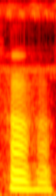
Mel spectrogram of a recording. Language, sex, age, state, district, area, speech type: Odia, male, 30-45, Odisha, Malkangiri, urban, spontaneous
